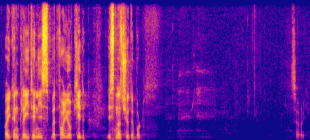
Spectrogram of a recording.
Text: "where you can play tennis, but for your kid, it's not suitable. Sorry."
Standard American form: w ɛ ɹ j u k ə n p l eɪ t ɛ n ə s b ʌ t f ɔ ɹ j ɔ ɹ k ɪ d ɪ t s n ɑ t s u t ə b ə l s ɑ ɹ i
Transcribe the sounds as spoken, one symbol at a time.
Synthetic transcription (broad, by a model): w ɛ j u k ə n p l eɪ t ɛ n ə s b ʌ t f ɔ ɹ j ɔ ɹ k ɪ d ɪ t s n ɑ t ʃ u t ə b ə l s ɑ ɹ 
